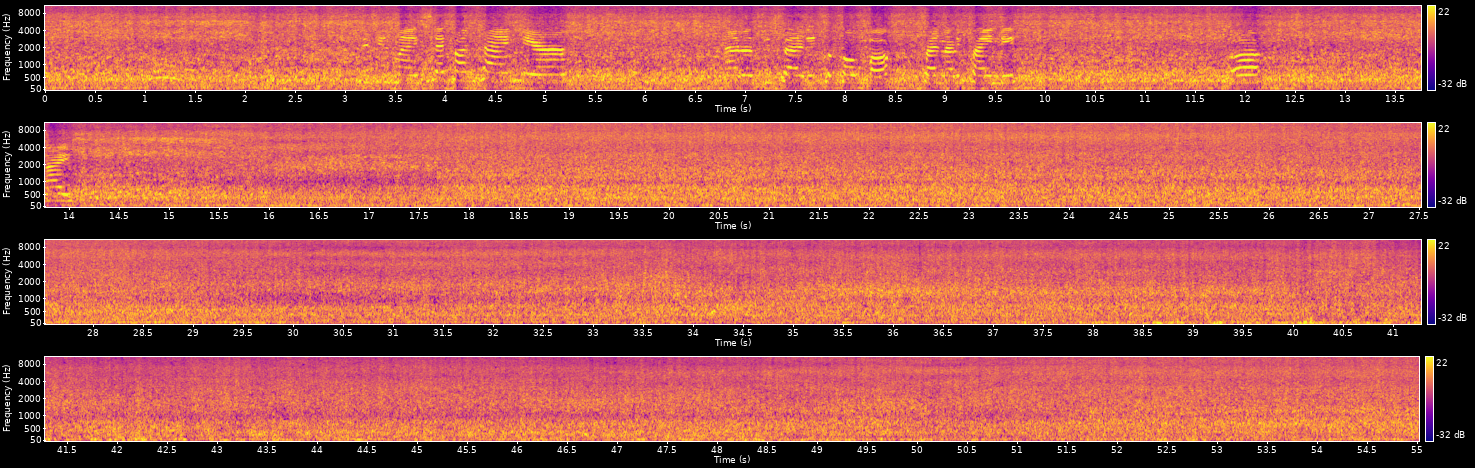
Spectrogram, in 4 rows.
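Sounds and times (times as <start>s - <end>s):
waterfall rushing: 0.0s - 55.0s.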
